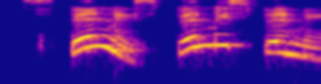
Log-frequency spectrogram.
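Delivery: loud, high, bouncy, sing-song repeated hollering. Narrator, having climbed up onto a giant spinny chair: hollered. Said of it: "I hollered".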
